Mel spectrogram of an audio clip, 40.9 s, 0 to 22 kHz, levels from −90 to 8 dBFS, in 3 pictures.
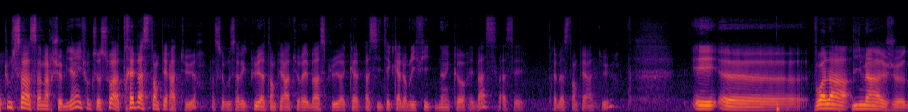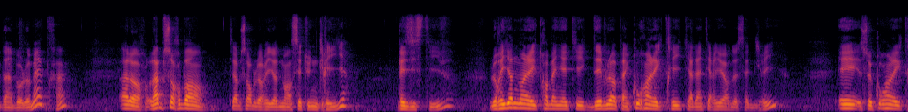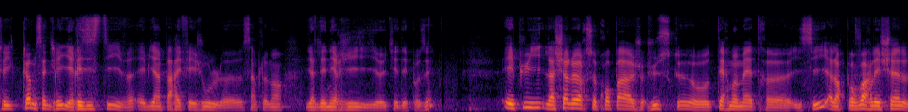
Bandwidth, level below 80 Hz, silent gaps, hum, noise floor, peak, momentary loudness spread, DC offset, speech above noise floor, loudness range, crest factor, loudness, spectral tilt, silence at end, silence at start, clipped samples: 13 kHz; -68 dBFS; none; none; -61 dBFS; -6 dBFS; 14 LU; under 0.1%; 32 dB; 9 LU; 22 dB; -29 LUFS; -6.5 dB/octave; 0 s; 0 s; under 0.1%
